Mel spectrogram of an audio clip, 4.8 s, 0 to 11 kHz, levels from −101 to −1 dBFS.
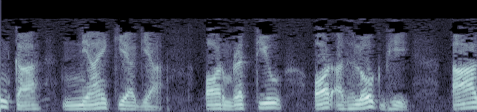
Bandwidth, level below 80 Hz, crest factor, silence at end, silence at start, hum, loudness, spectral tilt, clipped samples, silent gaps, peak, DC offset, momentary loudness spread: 6.4 kHz; -54 dBFS; 18 dB; 0 s; 0 s; none; -23 LUFS; -8.5 dB/octave; under 0.1%; none; -4 dBFS; under 0.1%; 11 LU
